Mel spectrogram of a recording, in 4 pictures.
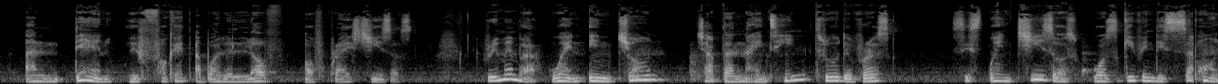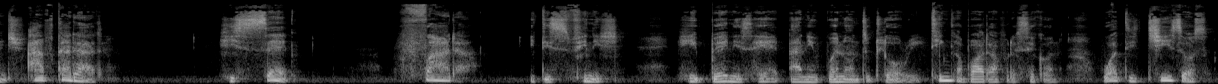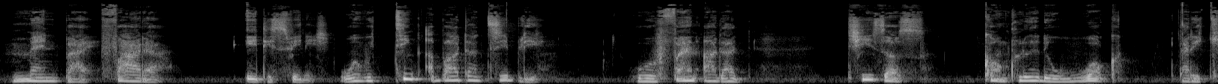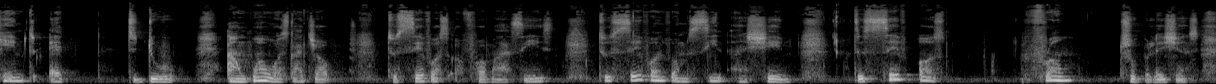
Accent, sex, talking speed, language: Nigerian, male, 125 wpm, English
